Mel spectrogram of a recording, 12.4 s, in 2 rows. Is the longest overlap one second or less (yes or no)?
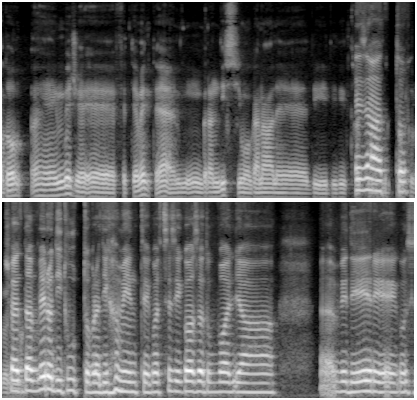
no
